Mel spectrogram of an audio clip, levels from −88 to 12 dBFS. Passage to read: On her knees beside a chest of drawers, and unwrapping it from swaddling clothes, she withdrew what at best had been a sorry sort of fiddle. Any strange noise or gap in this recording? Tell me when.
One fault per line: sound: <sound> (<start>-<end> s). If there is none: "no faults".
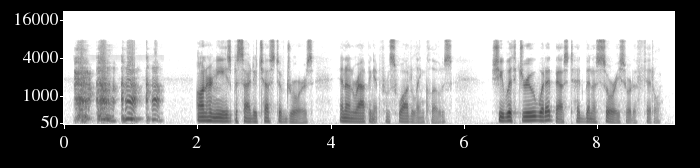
sound: throat clearing (0.1-1.5 s)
